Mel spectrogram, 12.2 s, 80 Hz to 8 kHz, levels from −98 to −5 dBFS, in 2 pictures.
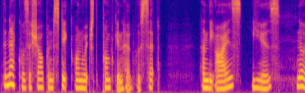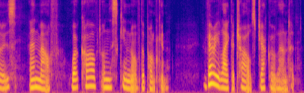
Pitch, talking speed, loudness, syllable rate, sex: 210 Hz, 165 wpm, -21 LUFS, 4.5 syllables/s, female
